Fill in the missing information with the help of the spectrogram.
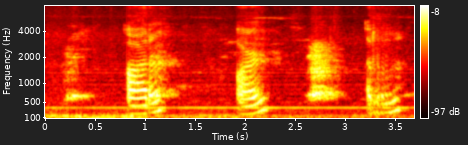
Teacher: voiced alveolar trill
